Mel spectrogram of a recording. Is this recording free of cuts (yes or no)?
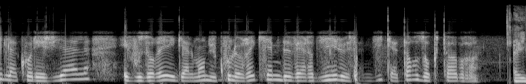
yes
